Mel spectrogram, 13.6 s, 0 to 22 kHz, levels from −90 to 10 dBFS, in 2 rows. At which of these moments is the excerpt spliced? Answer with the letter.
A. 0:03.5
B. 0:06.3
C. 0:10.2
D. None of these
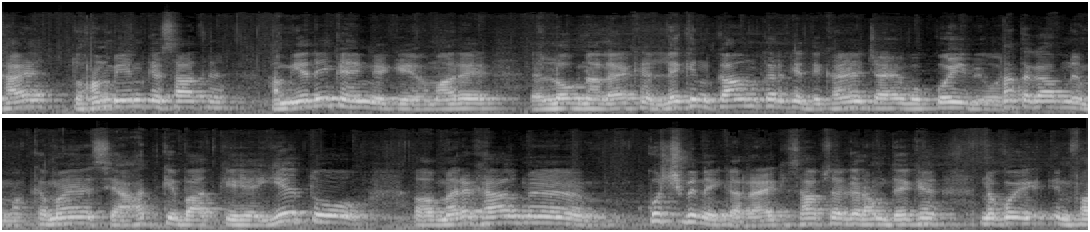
B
